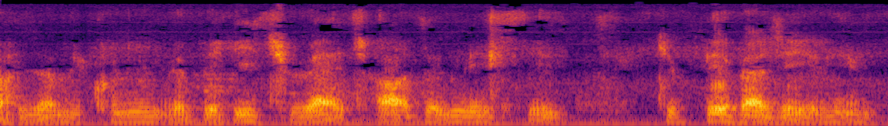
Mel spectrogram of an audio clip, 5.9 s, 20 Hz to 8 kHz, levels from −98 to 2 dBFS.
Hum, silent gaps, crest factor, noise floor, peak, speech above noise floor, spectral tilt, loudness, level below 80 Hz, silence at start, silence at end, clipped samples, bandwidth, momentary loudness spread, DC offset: none; none; 20 dB; -42 dBFS; 0 dBFS; 21 dB; -6 dB/octave; -21 LUFS; -40 dBFS; 0 s; 0.05 s; under 0.1%; 7.6 kHz; 14 LU; under 0.1%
